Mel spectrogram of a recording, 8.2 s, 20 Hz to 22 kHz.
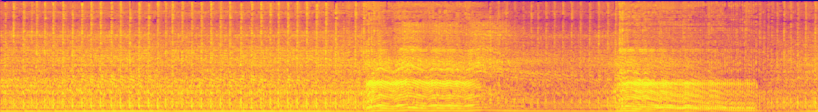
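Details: Husqvarna 122HD45 hedge trimmer that only ran on choke, after carburetor and fuel line repair: buzzy two-stroke idle climbing cleanly through two quick revs and dropping back without stalling; running properly again.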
